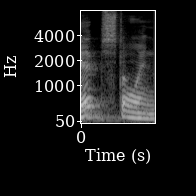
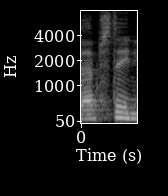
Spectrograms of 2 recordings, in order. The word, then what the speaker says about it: Epstein: process it's interesting because I said Epstein you said abstain he said abstain okay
